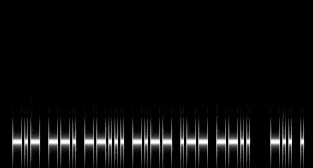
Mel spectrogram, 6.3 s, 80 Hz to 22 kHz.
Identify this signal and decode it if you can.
Morse code, heard as a keyed tone, about 20 wpm, 700 Hz. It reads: KG7YWZ DE
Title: USA Callsign DE Callsign - 6 Characters - 20wpm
